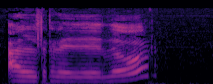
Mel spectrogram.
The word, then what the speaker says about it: alrededor: O alrededor, vamos a tener al re de do.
